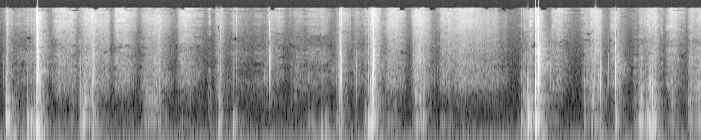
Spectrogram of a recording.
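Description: A steel kitchen knife chops shavings from the edge of a solid, segmented dark chocolate bar held by fingertips. About ten short, crisp chops land at an uneven pace, each a dull low thud with a brief brittle crack that stops almost at once.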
